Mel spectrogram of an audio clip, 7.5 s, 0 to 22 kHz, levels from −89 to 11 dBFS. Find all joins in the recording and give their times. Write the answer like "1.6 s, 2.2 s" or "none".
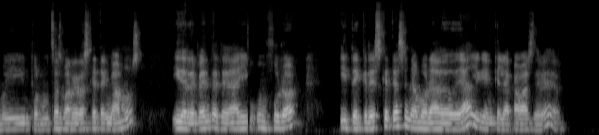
3.1 s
